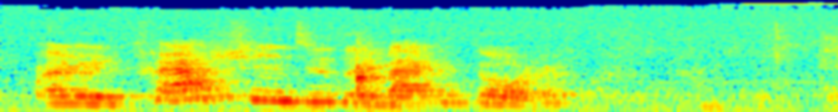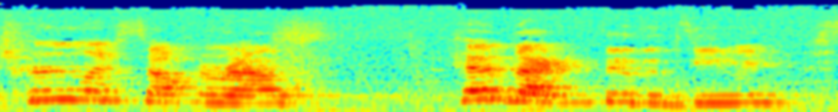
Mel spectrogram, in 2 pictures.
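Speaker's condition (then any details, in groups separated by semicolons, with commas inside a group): Cerebral palsy, mild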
